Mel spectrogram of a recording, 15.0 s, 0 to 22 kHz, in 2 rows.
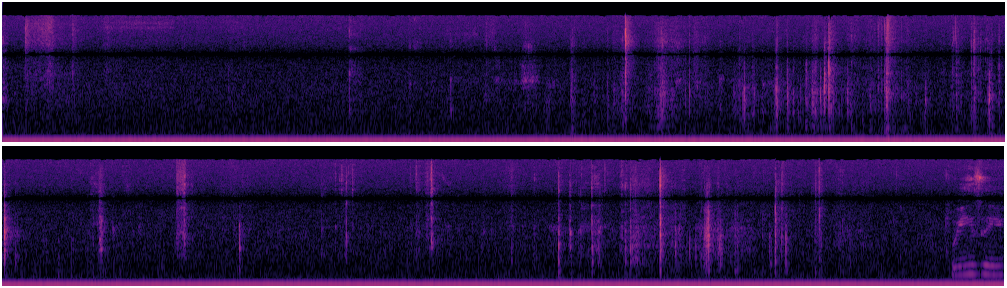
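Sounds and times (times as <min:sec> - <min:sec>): cats crunching dry treats: 0:03.3 - 0:14.0.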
